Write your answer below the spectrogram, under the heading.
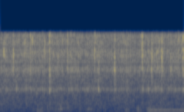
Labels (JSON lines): {"label": "ambient", "recorder": "HydroMoth"}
